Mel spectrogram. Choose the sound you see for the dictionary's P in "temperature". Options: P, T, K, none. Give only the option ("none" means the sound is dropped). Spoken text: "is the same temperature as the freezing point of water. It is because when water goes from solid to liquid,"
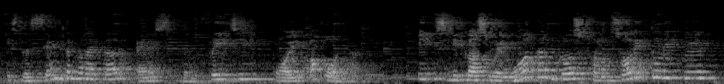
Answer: none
